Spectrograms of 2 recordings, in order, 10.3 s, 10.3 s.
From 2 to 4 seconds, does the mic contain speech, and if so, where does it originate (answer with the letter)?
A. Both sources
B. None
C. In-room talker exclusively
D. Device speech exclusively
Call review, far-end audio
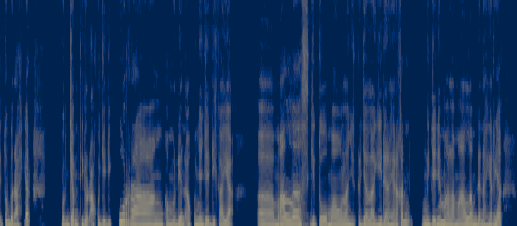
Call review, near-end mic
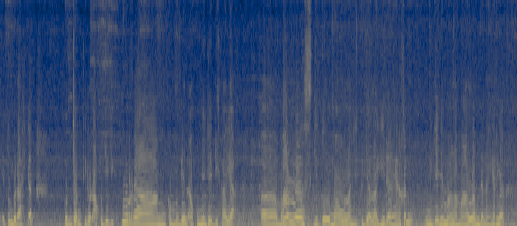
D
